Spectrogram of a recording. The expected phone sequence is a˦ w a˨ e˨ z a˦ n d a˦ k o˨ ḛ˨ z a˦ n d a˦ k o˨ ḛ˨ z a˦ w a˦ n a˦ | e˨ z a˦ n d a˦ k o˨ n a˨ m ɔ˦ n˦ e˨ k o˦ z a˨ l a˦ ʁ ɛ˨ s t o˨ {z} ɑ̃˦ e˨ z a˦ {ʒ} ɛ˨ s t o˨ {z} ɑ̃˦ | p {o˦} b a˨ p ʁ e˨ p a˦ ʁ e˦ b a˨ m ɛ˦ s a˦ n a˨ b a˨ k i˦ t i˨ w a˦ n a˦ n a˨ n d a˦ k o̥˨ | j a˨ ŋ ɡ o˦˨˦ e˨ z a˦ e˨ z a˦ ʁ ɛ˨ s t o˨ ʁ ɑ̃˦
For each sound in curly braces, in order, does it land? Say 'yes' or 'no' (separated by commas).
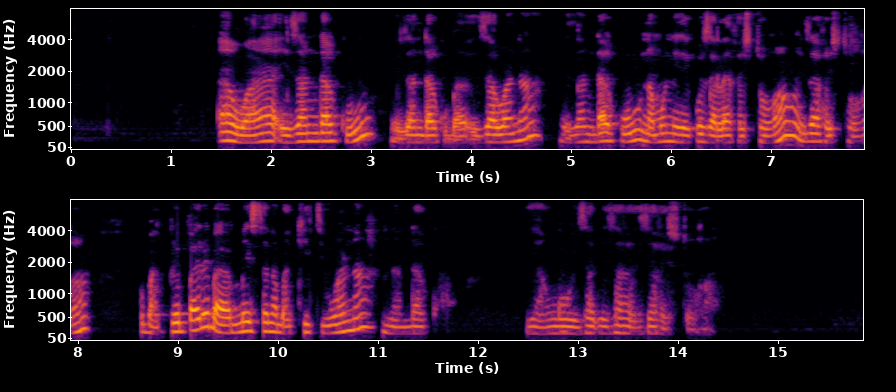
no, no, no, yes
